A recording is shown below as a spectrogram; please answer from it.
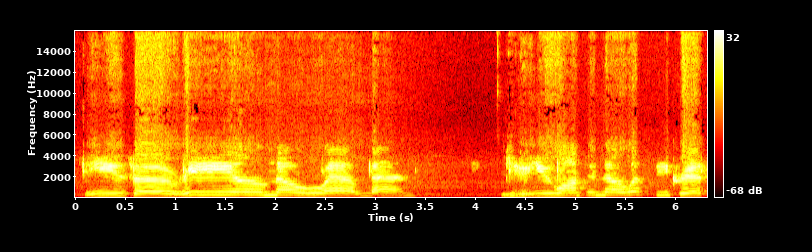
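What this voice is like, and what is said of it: Sung with slight Liverpool accent. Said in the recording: “a little Liverpoolian accent”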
